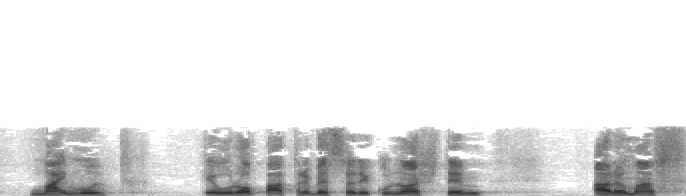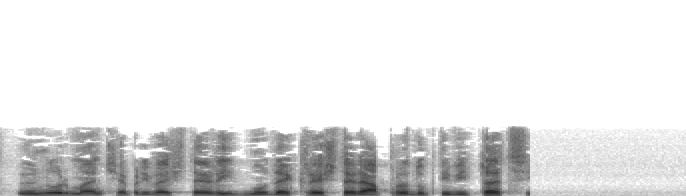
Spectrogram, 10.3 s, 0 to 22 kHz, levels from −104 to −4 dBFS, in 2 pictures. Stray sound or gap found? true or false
false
